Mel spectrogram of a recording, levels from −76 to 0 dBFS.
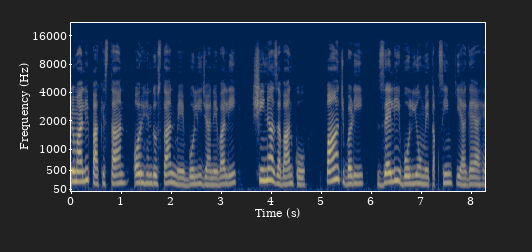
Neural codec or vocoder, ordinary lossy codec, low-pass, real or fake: none; none; 14.4 kHz; real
